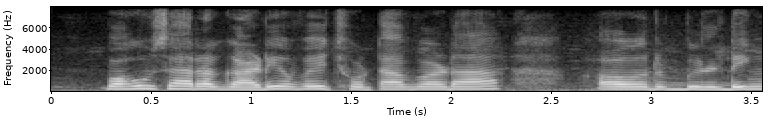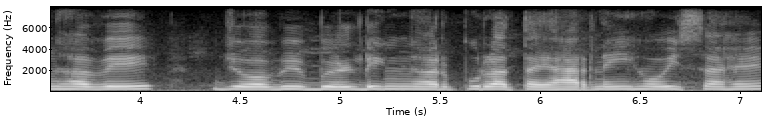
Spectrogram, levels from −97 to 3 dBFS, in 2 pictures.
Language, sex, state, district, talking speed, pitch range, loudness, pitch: Chhattisgarhi, female, Chhattisgarh, Sarguja, 150 wpm, 220-235 Hz, -18 LUFS, 230 Hz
